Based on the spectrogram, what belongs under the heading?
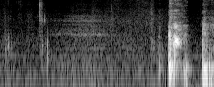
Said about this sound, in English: Pardon the little bit of a cough.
